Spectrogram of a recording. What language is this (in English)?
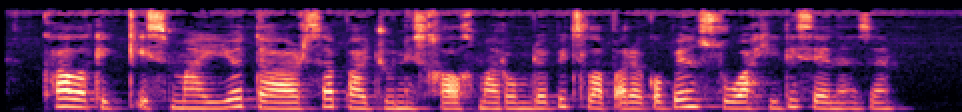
Georgian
